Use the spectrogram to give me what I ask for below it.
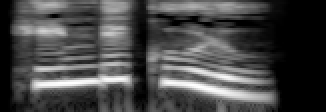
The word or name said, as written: ಹುಂಡುಕೋಳಿ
